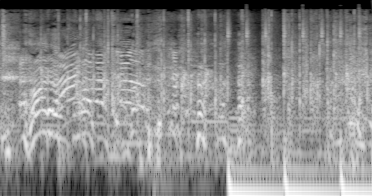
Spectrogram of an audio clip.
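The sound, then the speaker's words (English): A crowd erupts in loud cheering and whooping for a birthday, with dense clapping throughout, and a deep rumbling low tone joins in near the end. “Round of applause.”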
